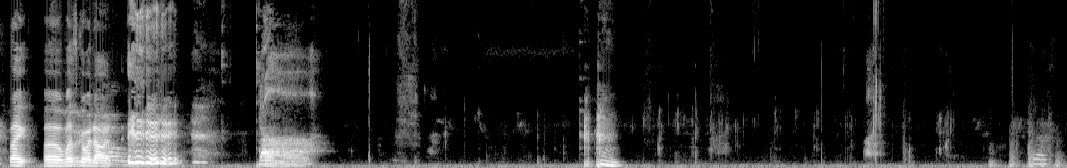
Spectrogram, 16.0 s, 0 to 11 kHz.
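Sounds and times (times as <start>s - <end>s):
faint chewing and mouth clicks: 5.2s - 15.9s.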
